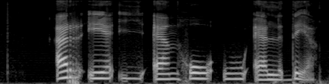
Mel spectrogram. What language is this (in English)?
Swedish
